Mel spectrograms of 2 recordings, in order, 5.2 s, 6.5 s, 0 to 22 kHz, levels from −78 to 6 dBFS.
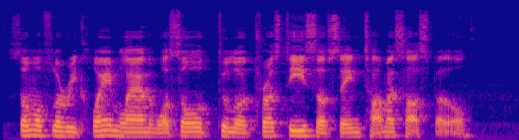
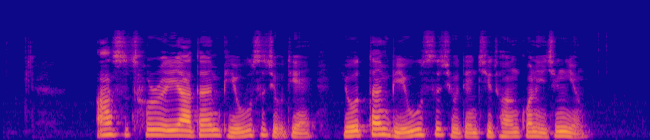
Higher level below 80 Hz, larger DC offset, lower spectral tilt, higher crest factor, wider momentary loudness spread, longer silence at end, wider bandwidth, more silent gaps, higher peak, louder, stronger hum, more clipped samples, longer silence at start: first, -56 dBFS vs -62 dBFS; neither; second, -5.5 dB/octave vs -7 dB/octave; about the same, 16 dB vs 18 dB; about the same, 6 LU vs 8 LU; second, 0.5 s vs 0.65 s; first, 16.5 kHz vs 9.2 kHz; neither; about the same, -4 dBFS vs -4 dBFS; about the same, -19 LUFS vs -21 LUFS; neither; neither; second, 0.15 s vs 0.95 s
